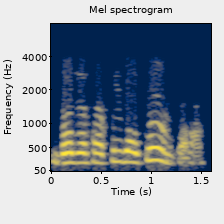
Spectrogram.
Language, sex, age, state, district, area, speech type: Kashmiri, male, 18-30, Jammu and Kashmir, Baramulla, rural, conversation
